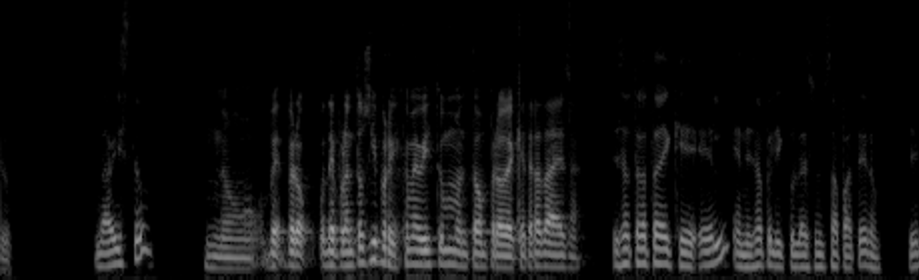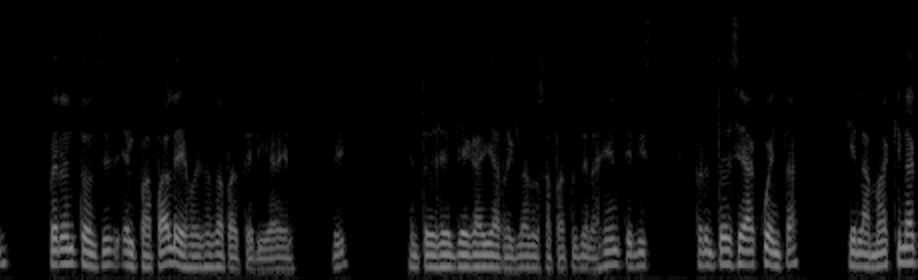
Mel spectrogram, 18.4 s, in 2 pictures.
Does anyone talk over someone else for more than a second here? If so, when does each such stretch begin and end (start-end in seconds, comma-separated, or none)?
none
